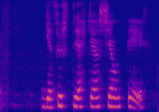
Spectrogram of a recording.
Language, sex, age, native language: Icelandic, female, 11, Icelandic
